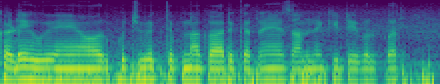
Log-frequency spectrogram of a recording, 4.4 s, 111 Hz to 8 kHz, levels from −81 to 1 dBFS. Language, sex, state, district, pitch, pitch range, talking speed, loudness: Hindi, male, Uttar Pradesh, Lucknow, 125 Hz, 120-125 Hz, 190 wpm, -14 LUFS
